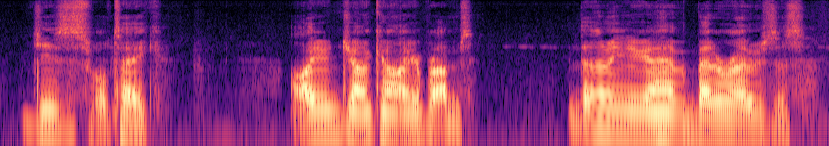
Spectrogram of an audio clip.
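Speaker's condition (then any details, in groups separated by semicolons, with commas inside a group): Multiple sclerosis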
